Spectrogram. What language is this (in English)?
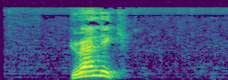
Turkish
